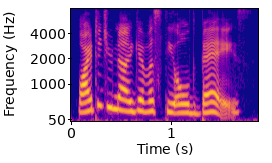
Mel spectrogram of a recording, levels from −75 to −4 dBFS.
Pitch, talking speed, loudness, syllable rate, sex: 270 Hz, 290 wpm, -17 LUFS, 5.5 syllables/s, female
